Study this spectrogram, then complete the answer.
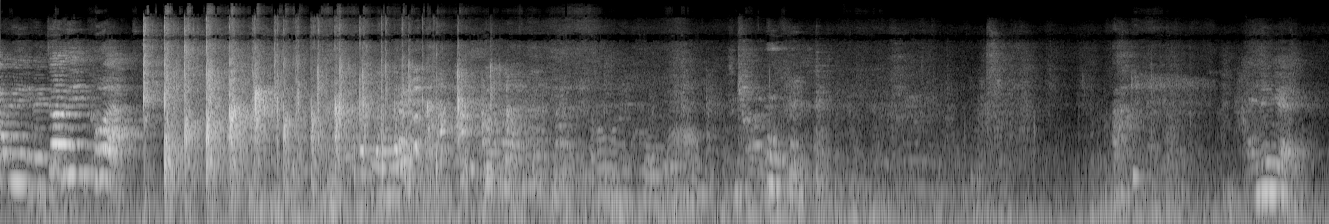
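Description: Audience at a university immunology plays performance claps in a quick burst of dense handclaps early on, then the sound thins into scattered taps, shuffling and murmuring with people talking nearby.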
